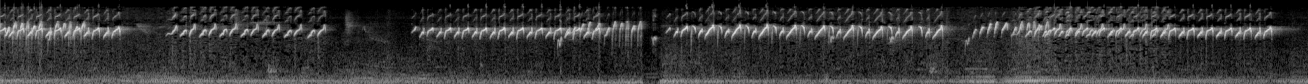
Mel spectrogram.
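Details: Rolling ngerol song of a mantenan kuning, a songbird used as a tutor for magpie-robins. Long runs of fast, high, rattling notes repeat in bursts of two to three seconds, with brief breaks between them.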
